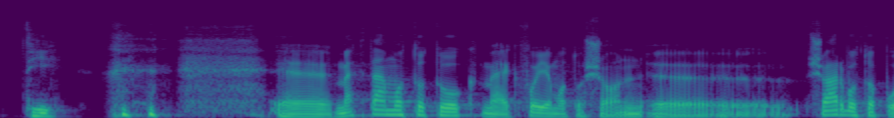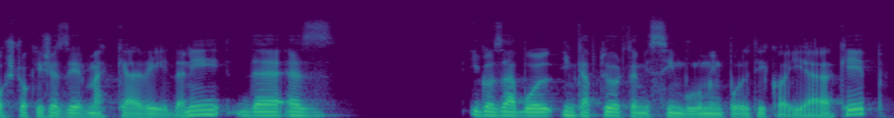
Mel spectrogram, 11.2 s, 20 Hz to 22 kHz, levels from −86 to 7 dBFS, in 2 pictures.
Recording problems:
muffled; very; fading above 2.5 kHz

